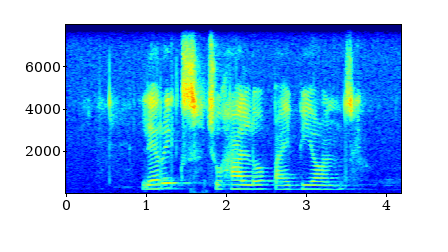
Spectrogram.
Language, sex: South Ndebele, female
